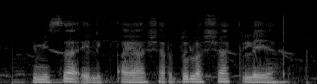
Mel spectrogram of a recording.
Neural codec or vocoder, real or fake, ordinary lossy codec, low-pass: none; real; AAC, 32 kbps; 10.8 kHz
